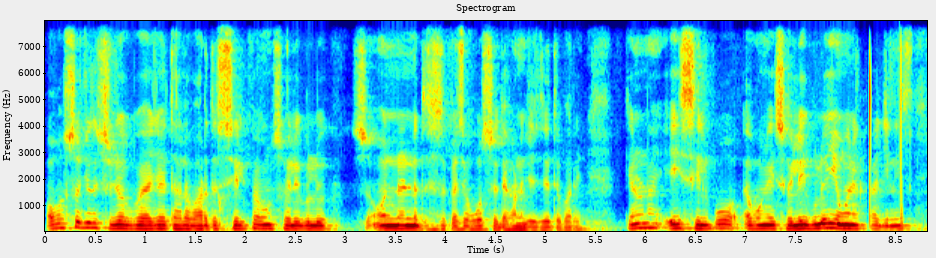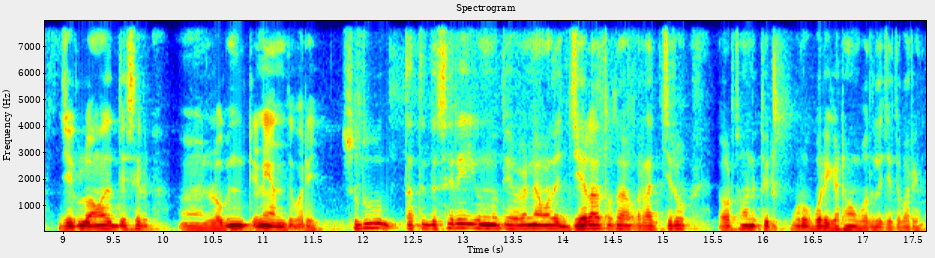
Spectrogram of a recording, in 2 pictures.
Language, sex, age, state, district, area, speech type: Bengali, male, 45-60, West Bengal, Purulia, urban, spontaneous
